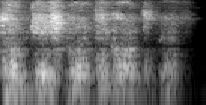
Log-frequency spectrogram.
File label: Patrol, Crewmen, en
